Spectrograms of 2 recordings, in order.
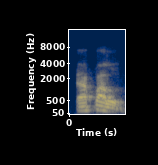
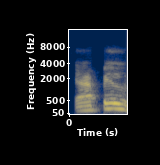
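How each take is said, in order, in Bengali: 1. দ্বিতীয় অংশটি 'pal' এর মতো শোনাচ্ছে। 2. দ্বিতীয় অংশটি 'pel' এর মতো শোনাচ্ছে। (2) "অ্যাপেল নয়"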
